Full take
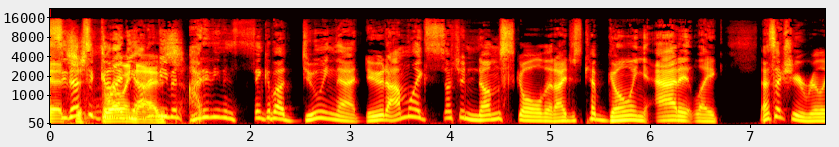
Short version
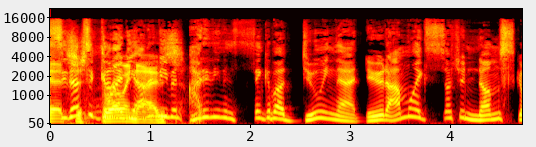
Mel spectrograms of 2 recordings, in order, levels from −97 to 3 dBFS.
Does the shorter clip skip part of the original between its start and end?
no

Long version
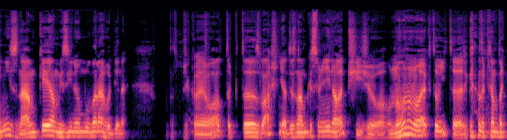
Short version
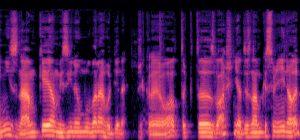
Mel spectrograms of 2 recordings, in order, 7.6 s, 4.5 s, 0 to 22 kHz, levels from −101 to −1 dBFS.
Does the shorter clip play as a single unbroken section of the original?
no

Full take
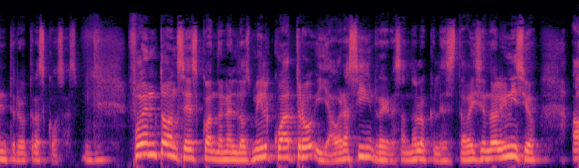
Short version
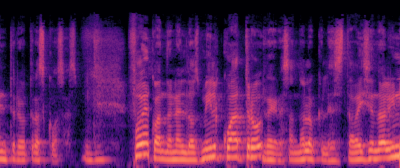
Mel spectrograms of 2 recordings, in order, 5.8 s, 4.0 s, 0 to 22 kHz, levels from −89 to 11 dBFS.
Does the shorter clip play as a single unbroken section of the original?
no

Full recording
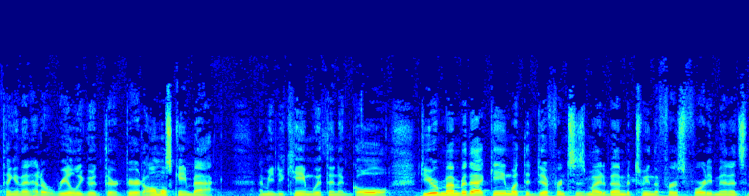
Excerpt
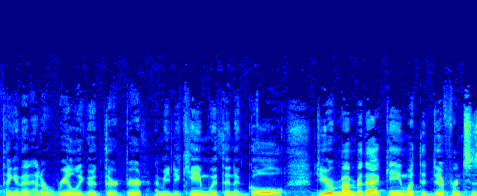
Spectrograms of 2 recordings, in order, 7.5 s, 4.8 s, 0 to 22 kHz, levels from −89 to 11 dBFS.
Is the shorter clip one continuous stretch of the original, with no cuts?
no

